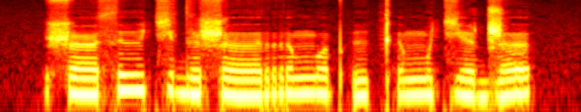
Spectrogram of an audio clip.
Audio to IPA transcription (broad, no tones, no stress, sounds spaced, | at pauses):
ʂ œ s ɨː t͡ɕ ɪ d ɪ ʂ əː r ə ŋʷ œ pʼ ɨ kʼ ɪ ŋʷ ɨ t͡ɕ ɪː ɖ͡ʐ ə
